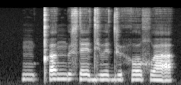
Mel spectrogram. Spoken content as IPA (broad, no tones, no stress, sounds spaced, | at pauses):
ŋ u kʼ ɐ ŋ ʉ z ɾ e d j ɨ ɪ̯ d ʉ h o χʷ a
